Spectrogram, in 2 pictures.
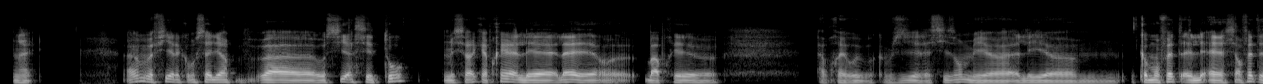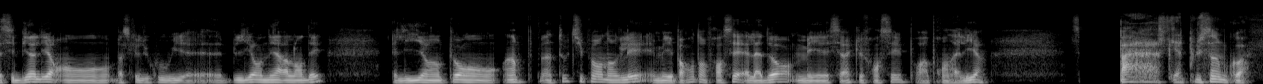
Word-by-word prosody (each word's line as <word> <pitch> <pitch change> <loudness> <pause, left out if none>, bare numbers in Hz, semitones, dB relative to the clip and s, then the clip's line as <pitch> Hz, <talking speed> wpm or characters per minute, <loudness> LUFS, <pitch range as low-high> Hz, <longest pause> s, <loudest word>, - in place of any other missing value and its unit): Ouais. 85 -2 -2 0.9
Ah - - -2
oui, - - -2
ma - - +1
fille, - - -3
elle - - +1
a - - -2
commencé 105 +2 -2
à - - +5
lire, 105 -1 +2 0.3
heu, 95 -2 +5
aussi 95 +1 -1
assez 110 -3 -1
tôt, 140 +9 -3 0.3
mais 95 - -1
c'est 90 - -1
vrai - - 0
qu'après - - -1
elle 100 -1 +4
est 95 -2 +5
la, 110 - +3 0.3
heu, 90 - -4 0.2
bah 90 - +3
après, 85 +4 -3
heu, 90 -3 0 1.0
après 80 - -4
oui, 85 +2 -2
bah 80 -1 -9
comme 75 0 -13
je - - -11
dis, 95 +2 -3
elle 85 -3 -3
a - - -4
6 95 +5 -6
ans, 110 - -3
mais, 90 -6 0
heu, 80 0 +2
elle 85 +1 -2
est, 85 0 0
hem, 80 -1 -3 0.2
comme 100 - +4
en 100 - +3
fait 125 +4 +2
elle 100 0 +4
elle 90 -3 +5
sait 90 - -3
en - - -2
fait 140 -4 +1
elle 100 - +1
sait 95 +1 -3
bien 110 +7 +3
lire 120 -1 +3
en 90 -1 -1
parce 85 +1 -6
que 95 - -7
du 90 -2 -3
coup 95 +2 -4
oui 90 0 -1
elle 85 +1 -7
elle 100 - 0
lit 100 +3 +2
en 110 -2 +3
néerlandais, 100 0 +2 0.7
elle 85 - -3
lit 95 +3 +3
un 95 -1 +2
peu 105 +4 -2
en 95 -4 +3
un 110 0 +1
p 105 -1 -14
un 95 - -3
tout 90 - -9
petit 140 +1 -7
peu 130 0 -4
en 120 -2 +1
anglais, 105 +7 +1
mais 90 -1 +2
par - - 0
contre 120 0 -5
en 115 - -1
français, - - -1
elle 90 - +1
adore, 105 +8 +3
mais 85 -1 0
c'est 80 - -6
vrai 95 - -2
que 105 - -13
le 90 - -3
français 90 +4 -5
pour 105 - -9
apprendre 80 -3 -6
à - - -1
lire, 95 +4 0 0.8
c'est - - -19 0.3
pas - - +2
ce - - -5
qu'il - - -7
y - - 0
a - - -3
de - - -13
plus 100 - -3
simple, 110 +1 +2
quoi. - - 0
95 Hz, 245 wpm, -25 LUFS, 85-105 Hz, 1.0 s, à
